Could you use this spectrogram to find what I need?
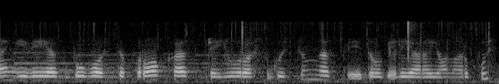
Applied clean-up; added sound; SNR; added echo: none; Fire + Electric guitar; 17 dB; none.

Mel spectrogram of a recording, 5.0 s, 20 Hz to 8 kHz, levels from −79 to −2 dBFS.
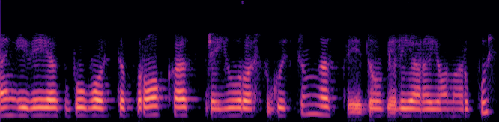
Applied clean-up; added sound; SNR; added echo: neural mask model Resemble Enhance denoiser.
